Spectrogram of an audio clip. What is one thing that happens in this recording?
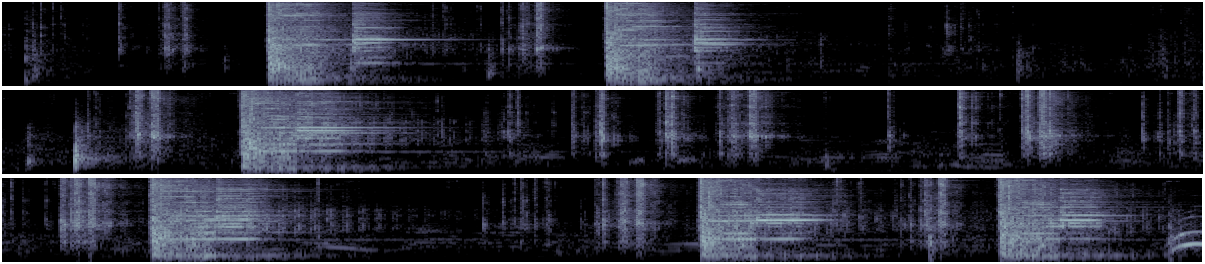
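Metal targets ring with a clang when hit.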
